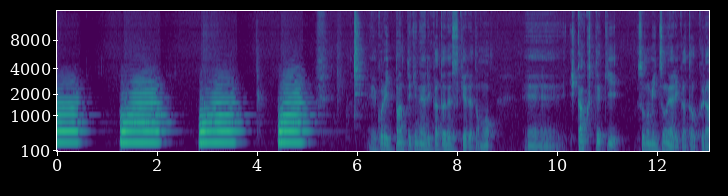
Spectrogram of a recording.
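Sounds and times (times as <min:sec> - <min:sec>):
french horn held notes: 0:00.0 - 0:05.4
player breathing in: 0:05.2 - 0:05.6.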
